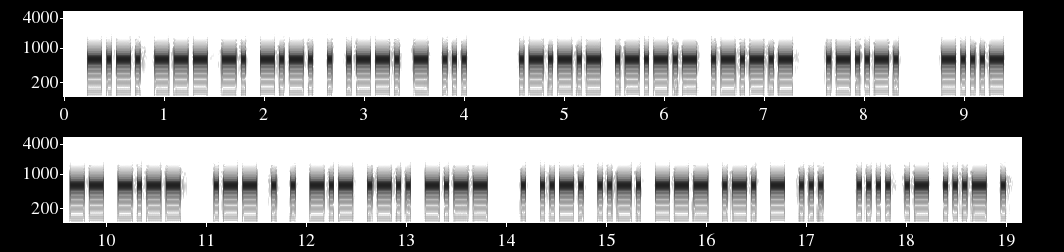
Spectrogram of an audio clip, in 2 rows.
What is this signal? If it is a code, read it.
Morse code, heard as a keyed tone, about 25 wpm, 600 Hz. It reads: CONCEPTS ... " <BT> MY WEEKLY EFFORTS HAVE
